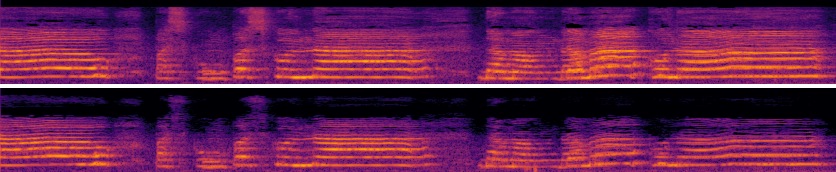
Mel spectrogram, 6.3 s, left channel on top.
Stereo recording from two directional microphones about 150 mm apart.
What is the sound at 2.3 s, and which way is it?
Child singing, 25° left (ahead or behind).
